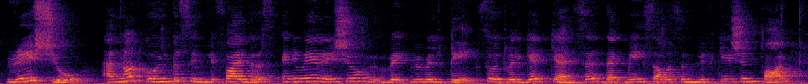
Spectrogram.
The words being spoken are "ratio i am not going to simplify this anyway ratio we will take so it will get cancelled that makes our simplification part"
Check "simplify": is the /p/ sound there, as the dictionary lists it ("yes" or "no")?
yes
